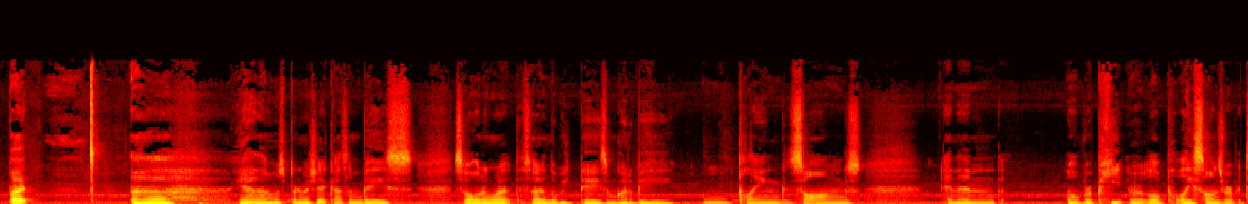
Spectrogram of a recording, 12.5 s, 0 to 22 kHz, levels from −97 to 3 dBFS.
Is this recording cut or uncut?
uncut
